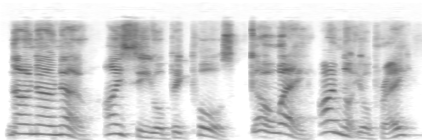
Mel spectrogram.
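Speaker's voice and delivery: high-pitched piggy protest; piggy's reply. Acted. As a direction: cry it out as the little pig. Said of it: "how did Piggy say it?".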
